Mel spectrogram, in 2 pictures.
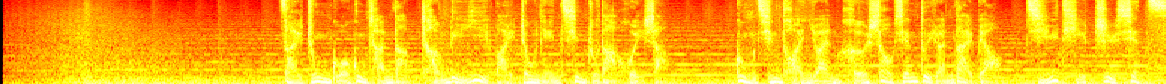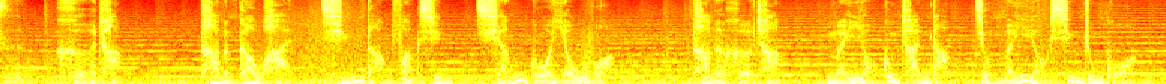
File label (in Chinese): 男 温情大气专题片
